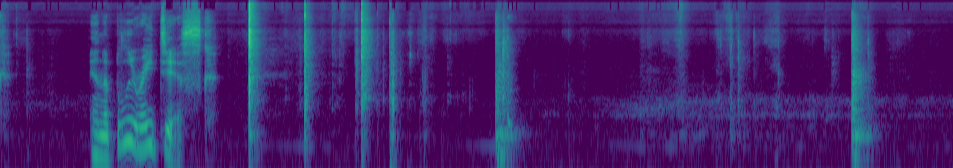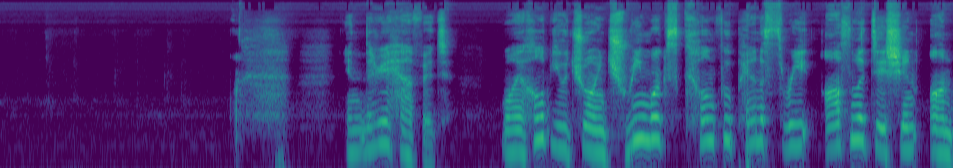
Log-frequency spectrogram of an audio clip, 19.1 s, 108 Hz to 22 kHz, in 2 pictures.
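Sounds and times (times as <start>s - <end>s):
plastic cases clicking: 2.5s - 4.3s
soft rustle: 5.5s - 9.2s.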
